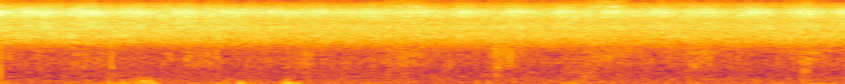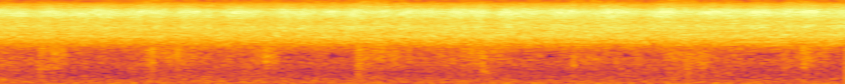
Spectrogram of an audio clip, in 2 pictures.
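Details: Loud summer cicada chorus, a continuous dense hiss filling the upper register without a break, recorded outdoors while walking a female Border Collie; faint footsteps and light rustling underneath.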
